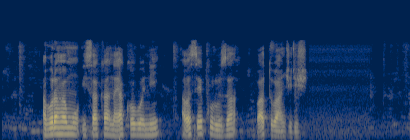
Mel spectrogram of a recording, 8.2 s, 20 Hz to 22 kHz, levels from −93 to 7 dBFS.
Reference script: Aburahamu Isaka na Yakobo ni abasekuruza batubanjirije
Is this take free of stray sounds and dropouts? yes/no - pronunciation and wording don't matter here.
yes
